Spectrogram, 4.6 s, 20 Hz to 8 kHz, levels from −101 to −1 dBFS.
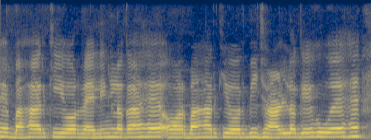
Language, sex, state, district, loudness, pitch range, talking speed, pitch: Hindi, female, Gujarat, Valsad, -15 LUFS, 215-230 Hz, 195 wpm, 220 Hz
